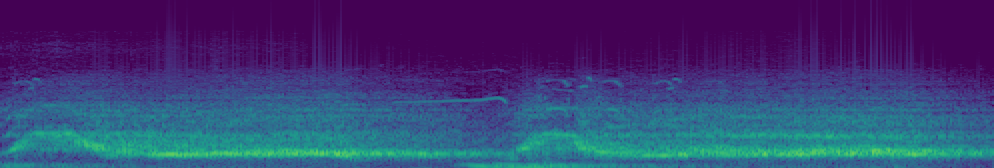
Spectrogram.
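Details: Whale calling underwater: long, steady tonal moans rich in overtones, each opening with a swooping rise and fall before settling into a held drone, the pattern returning after about three seconds over a faint low rumble.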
